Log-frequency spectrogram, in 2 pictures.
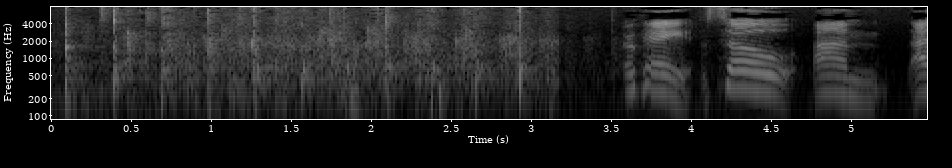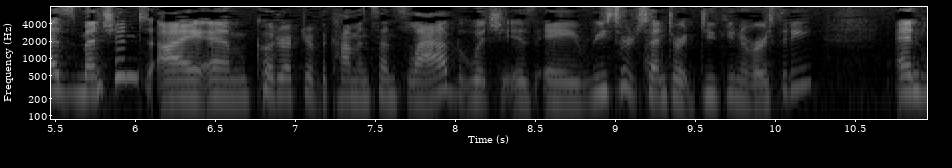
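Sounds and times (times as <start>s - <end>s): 
audience clapping to welcome a speaker: 0.0s - 3.4s
speech: 3.8s - 10.9s.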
